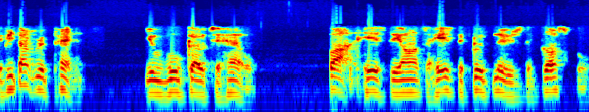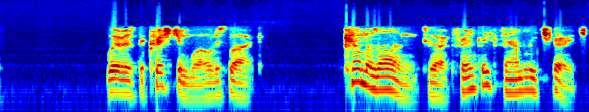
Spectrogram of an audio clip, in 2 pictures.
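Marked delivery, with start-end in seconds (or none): 9.4-11.7 laid-on, fake, put-on American accent. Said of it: "sorry to do the American accent".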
